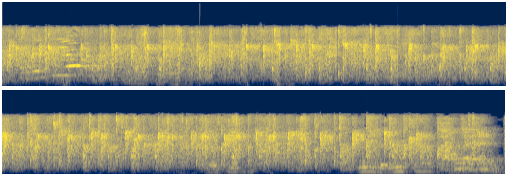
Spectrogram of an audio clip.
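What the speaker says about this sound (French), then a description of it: "Acclamez le Seigneur jusqu'à ce qu'il soit là tout clair." A church congregation applauds and cheers in praise, a dense, sustained wash of clapping and voices filling the room for the whole stretch, with a preacher's voice rising over it.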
